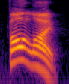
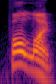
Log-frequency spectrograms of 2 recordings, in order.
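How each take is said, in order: First: Louder, excited Fault line!; remembering the map, loud and excited; sudden recognition. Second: Said in the usual way. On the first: Real, not acted. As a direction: blurt out Fault line as it clicks. Recognition shout.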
